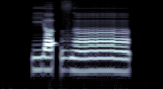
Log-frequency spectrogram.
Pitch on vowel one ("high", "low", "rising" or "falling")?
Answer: high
